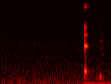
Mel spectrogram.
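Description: Near silence on the video-call audio, broken by a single very short blip near the end.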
